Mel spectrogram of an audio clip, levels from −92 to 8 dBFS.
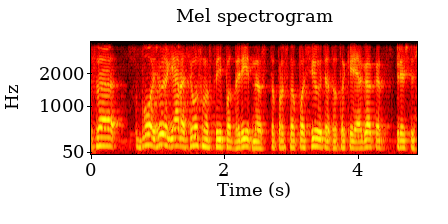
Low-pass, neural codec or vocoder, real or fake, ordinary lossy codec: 3.6 kHz; none; real; Opus, 64 kbps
